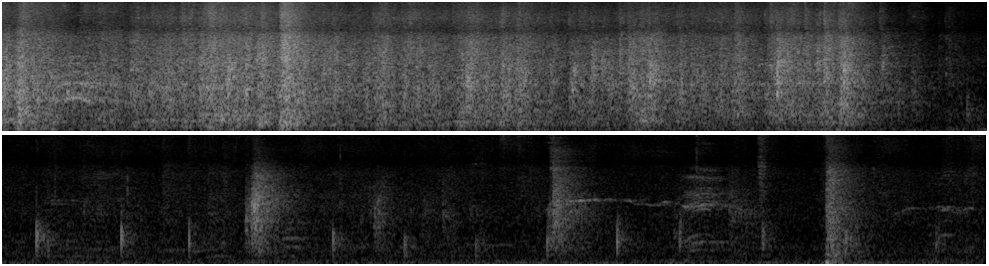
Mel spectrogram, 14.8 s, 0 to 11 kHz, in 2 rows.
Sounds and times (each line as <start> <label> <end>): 0.0 transport waggon passes by and stops 7.0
